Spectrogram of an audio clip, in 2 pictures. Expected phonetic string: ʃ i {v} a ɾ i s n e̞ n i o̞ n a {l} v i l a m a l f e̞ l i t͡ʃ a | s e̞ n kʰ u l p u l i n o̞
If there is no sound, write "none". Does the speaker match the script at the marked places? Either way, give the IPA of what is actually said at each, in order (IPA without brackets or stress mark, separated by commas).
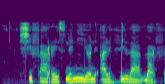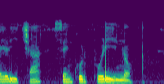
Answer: f, l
